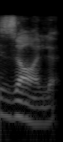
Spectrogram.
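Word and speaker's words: ذ: Son nom, c'est Zol. Mais on prononce Z tout simplement, comme Z en français.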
